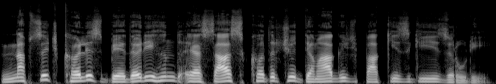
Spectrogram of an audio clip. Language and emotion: Kashmiri, neutral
